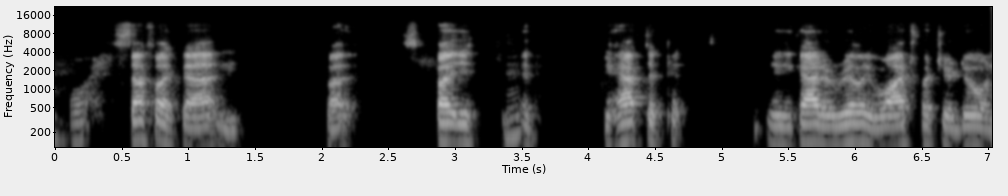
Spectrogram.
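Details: Man diagnosed with primary progressive aphasia last summer, with word-finding difficulty; his speech varies between good and bad days and is worse when tired; primary progressive aphasia.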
